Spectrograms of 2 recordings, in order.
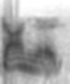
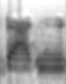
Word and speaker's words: Gagne: The correct pronunciation is Gagne. It's sort of, morphed into Gagne, got Americanized.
